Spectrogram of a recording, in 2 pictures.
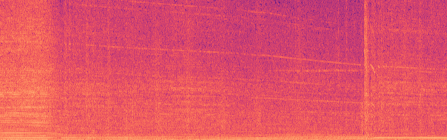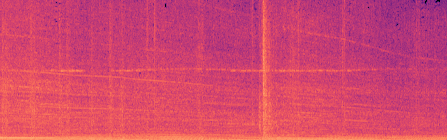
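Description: A race car engine roars steadily, its pitch sagging and jumping as gears change.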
